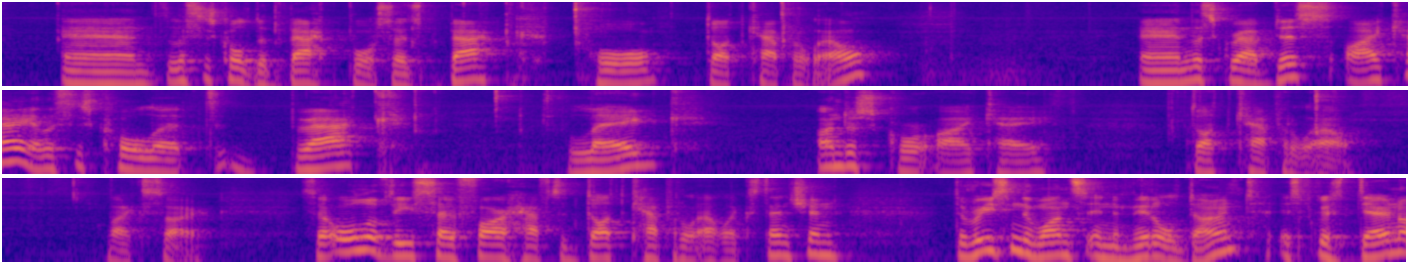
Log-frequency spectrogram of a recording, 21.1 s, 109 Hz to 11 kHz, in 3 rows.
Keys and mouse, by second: 6.0-7.0 middle drag, 7.0-16.3 drag, 16.3 middle click, 16.8 click, 16.9 middle click, 17.1 click, 17.2-20.7 middle drag, 19.6 KP_1, 20.7-21.0 drag.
